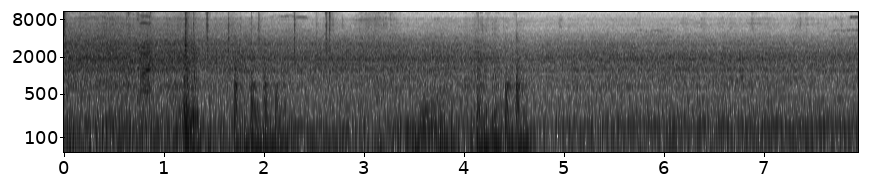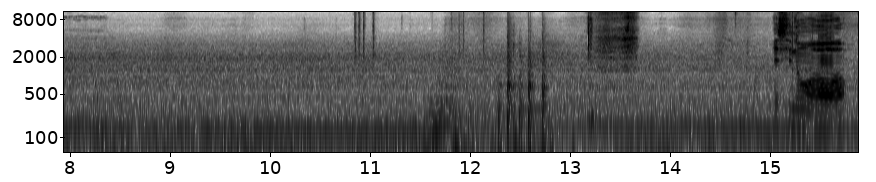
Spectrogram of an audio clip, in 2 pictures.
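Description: A 2016 Audi RS3 with a five-cylinder engine rumbles steadily from inside the cabin while driving, a low continuous drone with brief swells as it pulls, with people talking over it throughout.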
